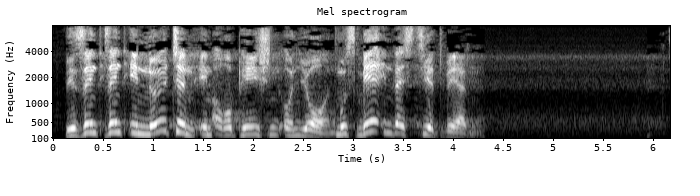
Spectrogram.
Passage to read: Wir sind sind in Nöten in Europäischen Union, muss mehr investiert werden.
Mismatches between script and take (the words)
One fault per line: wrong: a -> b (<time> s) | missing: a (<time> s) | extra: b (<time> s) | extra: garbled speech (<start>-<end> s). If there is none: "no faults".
no faults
